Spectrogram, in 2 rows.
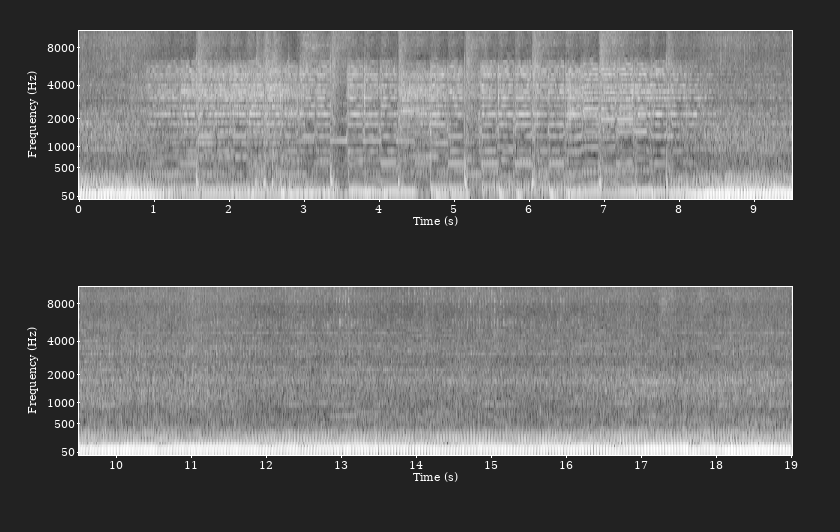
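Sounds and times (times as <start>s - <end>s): atv engine running: 0.0s - 19.0s.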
